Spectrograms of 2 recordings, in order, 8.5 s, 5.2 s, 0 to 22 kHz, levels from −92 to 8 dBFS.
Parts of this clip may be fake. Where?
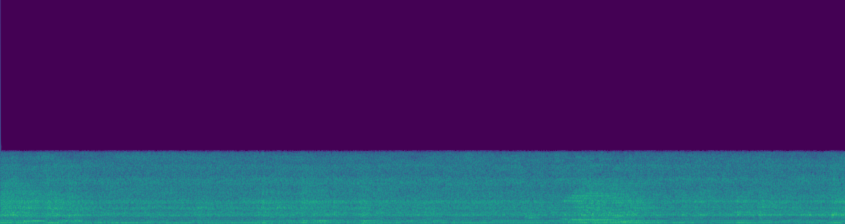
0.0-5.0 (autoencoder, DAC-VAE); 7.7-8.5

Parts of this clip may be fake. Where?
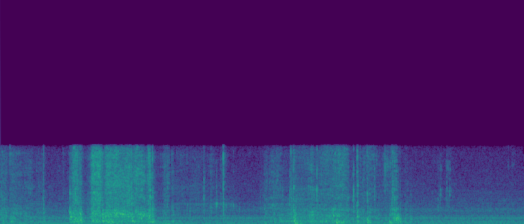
none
